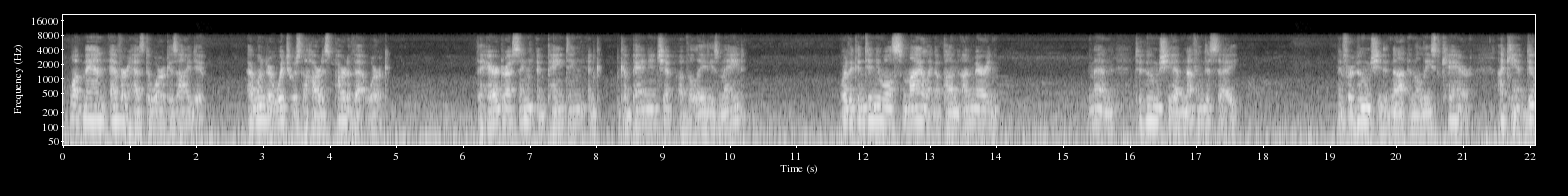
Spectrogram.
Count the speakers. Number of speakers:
one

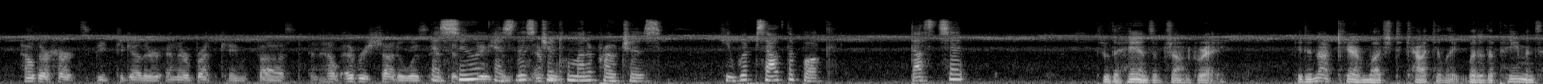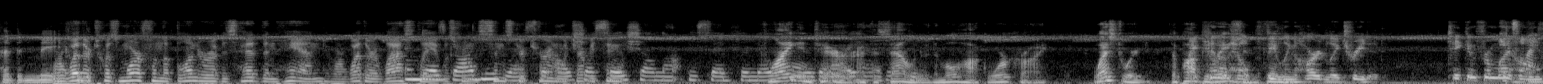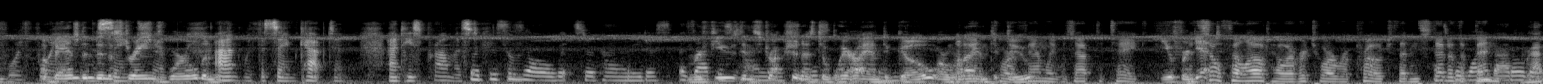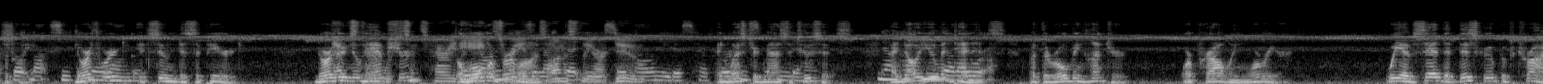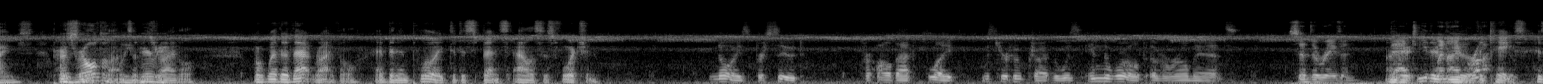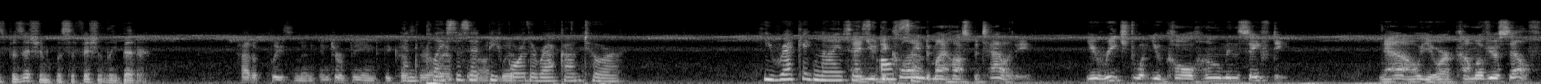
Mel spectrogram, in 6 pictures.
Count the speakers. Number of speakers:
eight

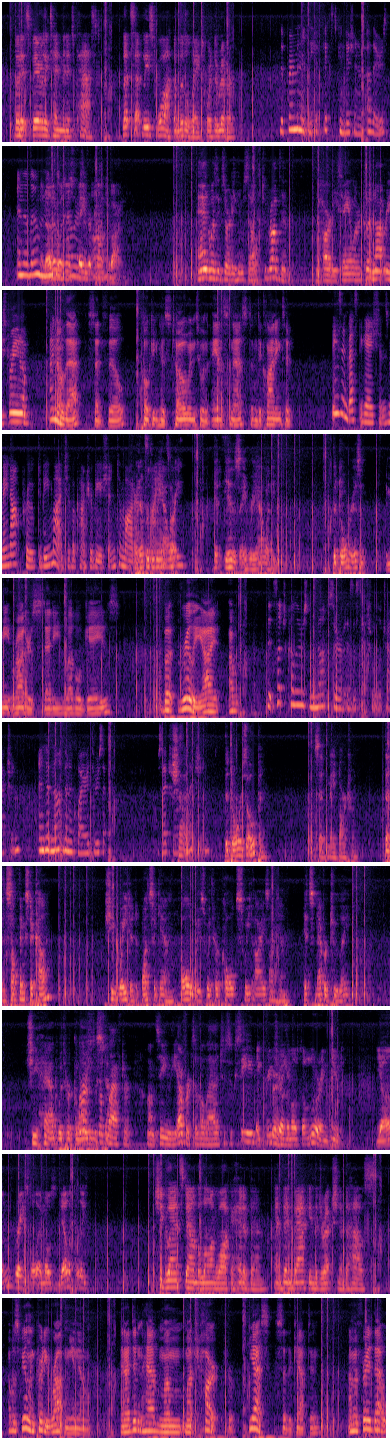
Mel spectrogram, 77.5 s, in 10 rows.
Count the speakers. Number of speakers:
seven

